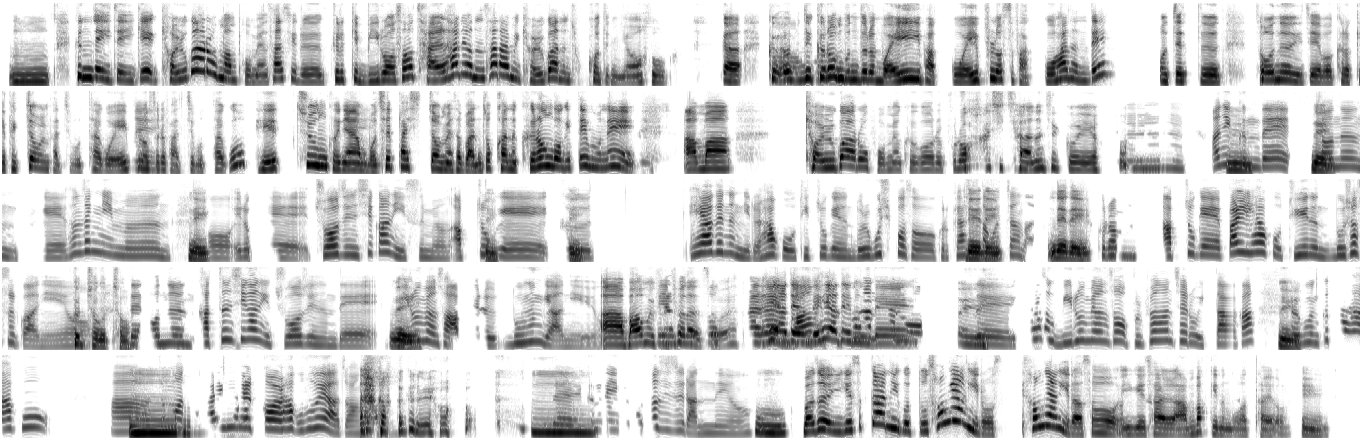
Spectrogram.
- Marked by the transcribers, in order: laugh; distorted speech; in English: "에이"; in English: "에이 플러스"; in English: "에이 플러스"; laughing while speaking: "부러워하시지 않으실 거에요"; laugh; tapping; laugh; laughing while speaking: "그래요?"
- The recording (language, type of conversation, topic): Korean, unstructured, 오늘 아침에 일어난 뒤 가장 먼저 하는 일은 무엇인가요?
